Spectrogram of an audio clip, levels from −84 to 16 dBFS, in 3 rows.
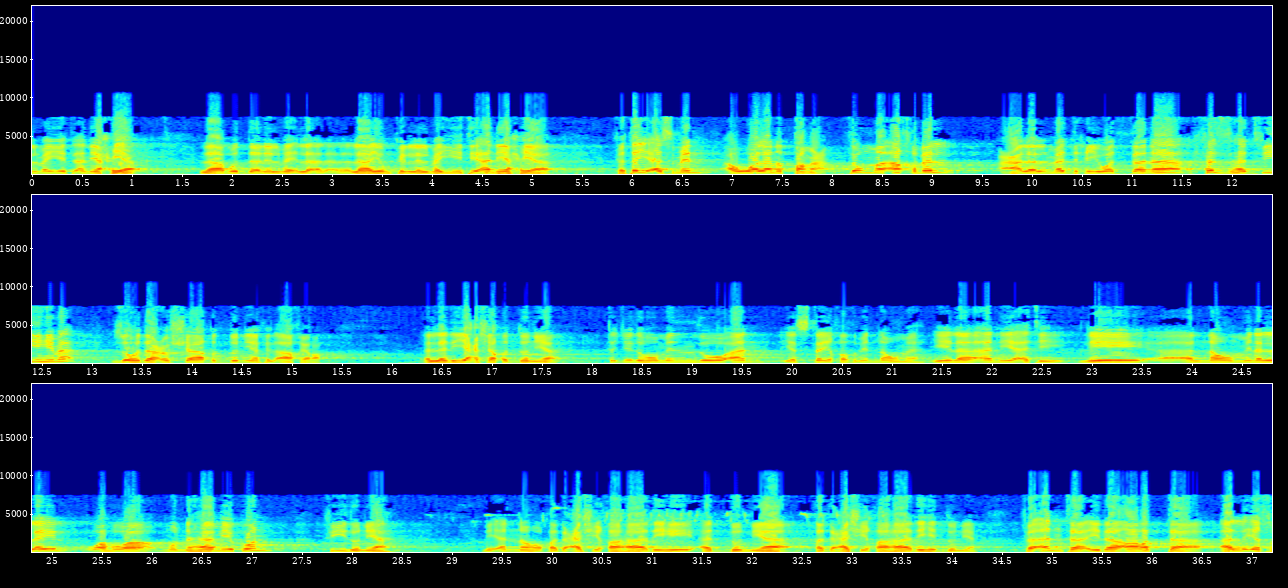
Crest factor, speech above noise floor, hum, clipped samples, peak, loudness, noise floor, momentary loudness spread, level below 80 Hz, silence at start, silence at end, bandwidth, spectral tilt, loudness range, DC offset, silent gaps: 10 dB; 25 dB; none; 3%; 0 dBFS; -9 LUFS; -34 dBFS; 11 LU; -36 dBFS; 0 s; 0 s; 11 kHz; -4.5 dB/octave; 4 LU; under 0.1%; none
